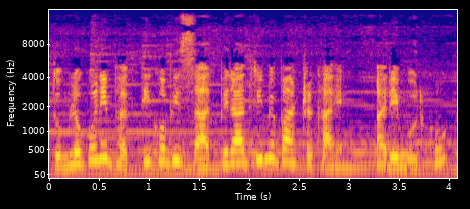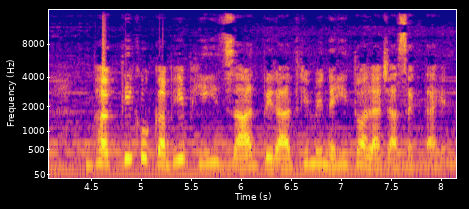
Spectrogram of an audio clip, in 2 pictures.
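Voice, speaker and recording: A woman's voice: medium pitch, lively intonation, moderate pace, music in the background, natural voice. A woman voicing a righteous, wrathful mother goddess in a devotional story, commanding and scolding as she declaims. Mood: stern, benevolent.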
